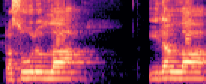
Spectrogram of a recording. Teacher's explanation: നാവിൻ്റെ മുരട് അണ്ണാക്കിക്ക് ഉയരുമ്പോഴാണ് അവിടെ തഫീം ഉണ്ടാകുന്നത്. വായ നിറയെ ശബ്ദമുണ്ടാക്കും വിധം അക്ഷരത്തെ തടിപ്പിച്ച് ആണ് നമ്മളവിടെ ഉച്ചരിക്കുന്നത്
